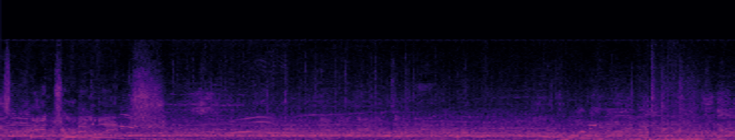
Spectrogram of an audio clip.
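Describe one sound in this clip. A large crowd cheers and roars loudly in an open stadium.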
